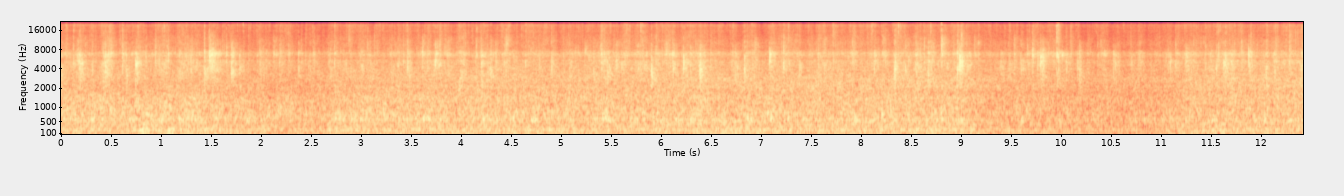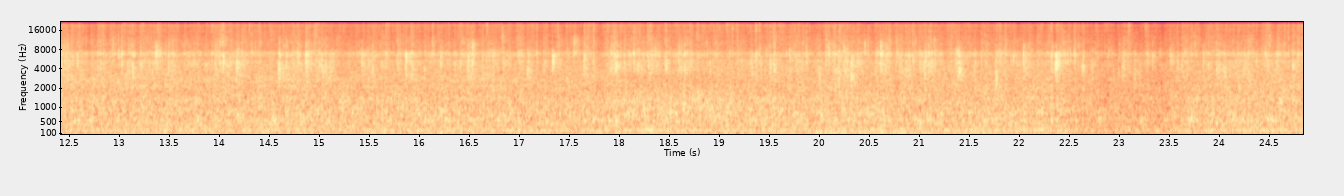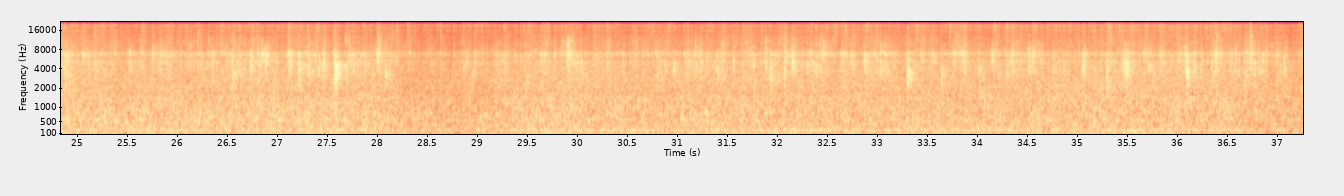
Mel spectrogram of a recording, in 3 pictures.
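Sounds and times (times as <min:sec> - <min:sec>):
rain: 0:00.0 - 0:37.2.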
